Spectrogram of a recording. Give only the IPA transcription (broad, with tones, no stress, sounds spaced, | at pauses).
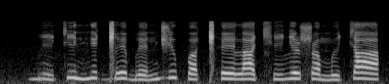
b i˧˩˧ c i˥˩ nʲ e˥˩ ɡ͡ǁ e˥˩ b e˧˩˧ n d͡ʒ ɨ˥˧ p ɐ˧˥ ǁʰ e˥˧ l a˥˩ t͡ɕʰ i˧˥ ʎ e˥ ʂ ɐ˥˩ m ɨ˧˩˧ c a˥˧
